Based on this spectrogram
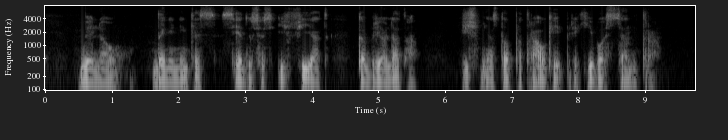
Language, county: Lithuanian, Kaunas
